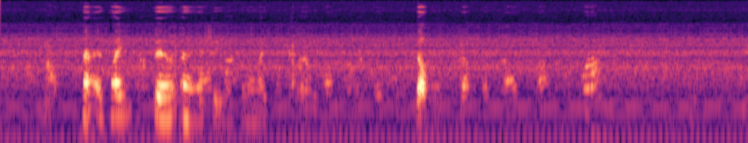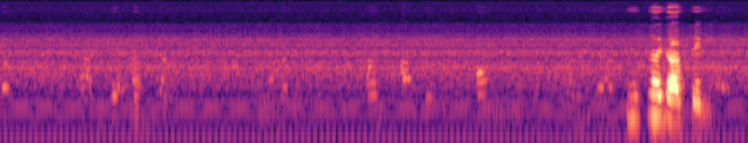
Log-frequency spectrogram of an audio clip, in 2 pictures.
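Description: A woman talks close to the microphone, in a quiet, low voice.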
